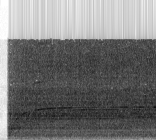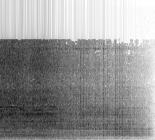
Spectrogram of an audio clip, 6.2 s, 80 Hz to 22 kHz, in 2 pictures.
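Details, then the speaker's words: 2002 Craftsman circular saw after a destroyed bearing was replaced, previously loud: a smooth, even high-pitched whine holds steady, then spins down cleanly with no rumble or grind. Sounds better than before; normal running. "sounds better than before huh"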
